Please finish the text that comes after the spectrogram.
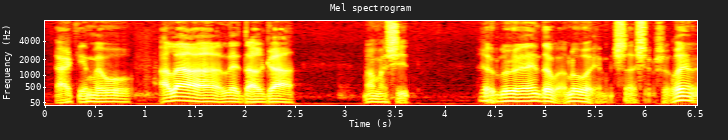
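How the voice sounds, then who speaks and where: Deep-voiced man teaching Torah. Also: no room sound. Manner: animated, repetitive, rising to emphatic outbursts.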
